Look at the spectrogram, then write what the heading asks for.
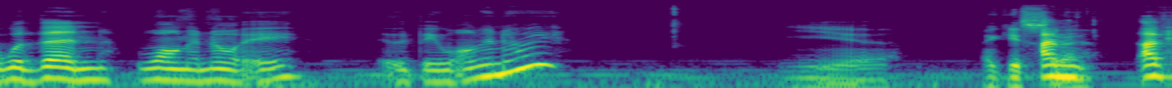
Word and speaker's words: Whanganui: was waiting for her my understanding is that wanganui is the correct pronunciation of the tribe of that area but it's because there's different dialects of maori wanganui and whanganui are both correct just in different dialects but within wanganui it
